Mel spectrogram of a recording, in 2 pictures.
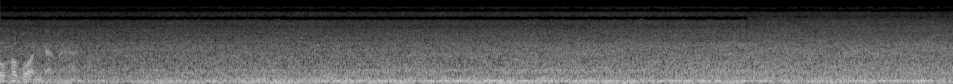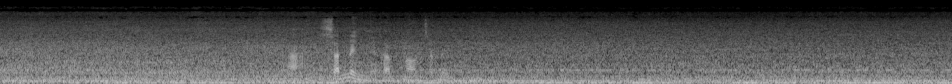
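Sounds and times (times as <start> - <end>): engines and air-conditioning rushing: 0.0 - 19.0
low mechanical hum: 0.0 - 19.0.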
